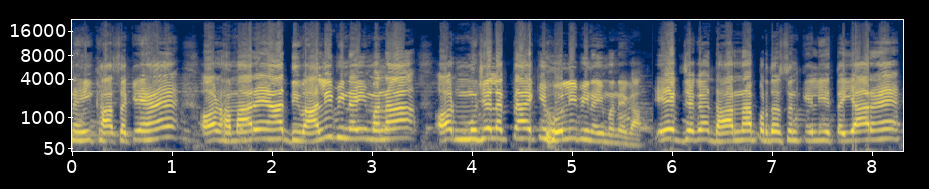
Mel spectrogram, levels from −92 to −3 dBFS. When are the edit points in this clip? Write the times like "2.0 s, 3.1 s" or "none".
5.7 s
